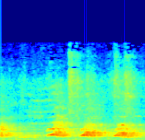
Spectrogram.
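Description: A white and tan male pit bull at a dog run gives three short barks, close and moderately loud, with people talking in the background.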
